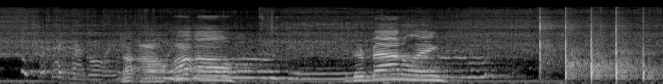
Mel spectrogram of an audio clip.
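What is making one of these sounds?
Small robot motors whir.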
